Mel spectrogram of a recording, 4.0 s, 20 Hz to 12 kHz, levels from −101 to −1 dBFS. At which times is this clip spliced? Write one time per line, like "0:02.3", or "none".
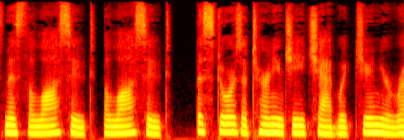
0:01.0
0:02.8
